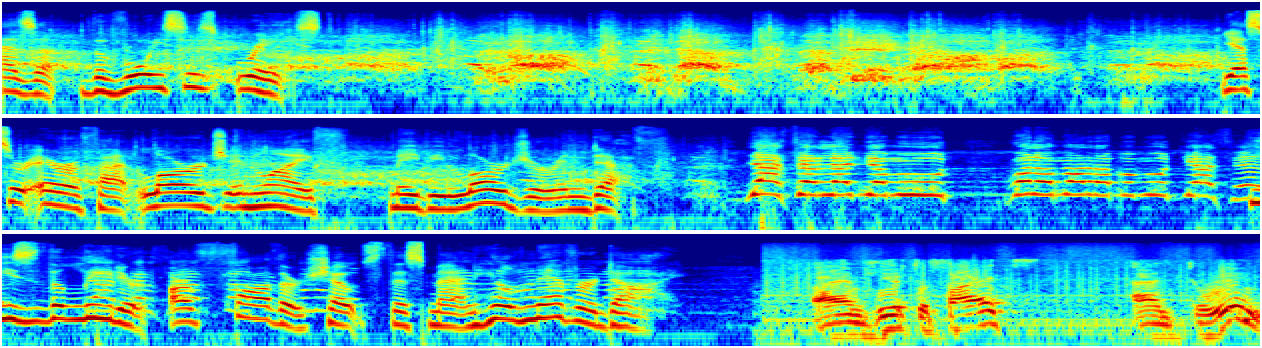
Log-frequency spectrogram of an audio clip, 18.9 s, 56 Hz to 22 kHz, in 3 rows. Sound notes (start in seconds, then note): 3.3 chanting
